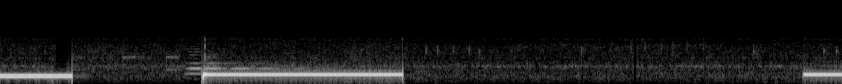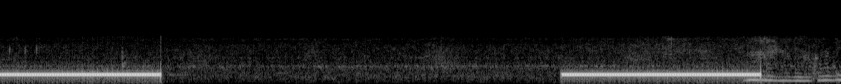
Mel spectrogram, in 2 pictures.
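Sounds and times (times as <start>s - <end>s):
telephone line tones on a call being transferred: 0.0s - 4.0s, 8.0s - 10.1s, 14.0s - 16.0s.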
